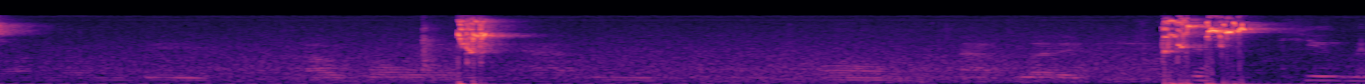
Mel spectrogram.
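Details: A sea-green pied peach-faced lovebird gives two loud, harsh, shrill chirps about three and a half seconds apart, with soft speech murmuring in the background.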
